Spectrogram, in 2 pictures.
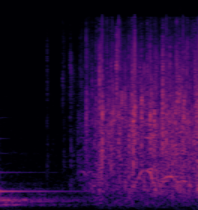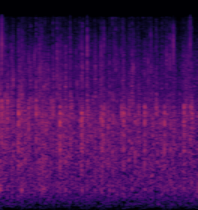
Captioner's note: audience applauding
